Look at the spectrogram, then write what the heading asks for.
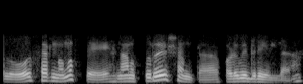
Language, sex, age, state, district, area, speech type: Kannada, male, 45-60, Karnataka, Udupi, rural, conversation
